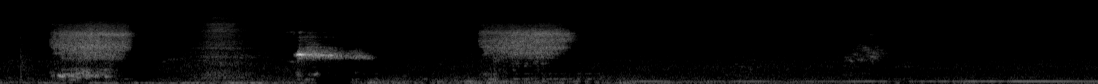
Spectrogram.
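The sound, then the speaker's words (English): A few slow, deep breaths in and out are heard as soft, airy hisses separated by quiet pauses, faint and without talk, with a low steady hum in the later part. “so how we normally begin is just to take a few deep breaths in and out.”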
